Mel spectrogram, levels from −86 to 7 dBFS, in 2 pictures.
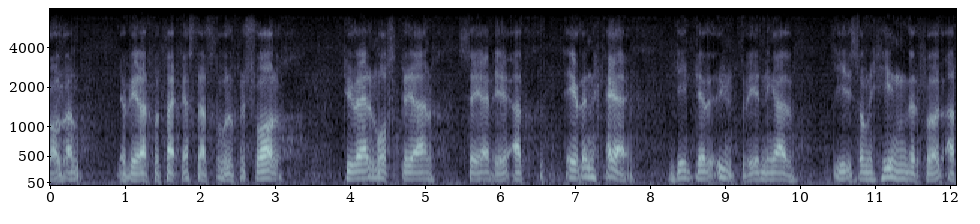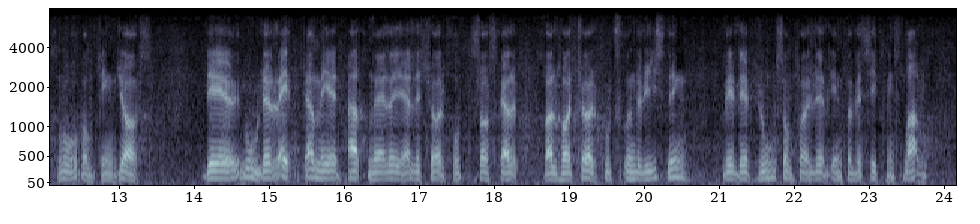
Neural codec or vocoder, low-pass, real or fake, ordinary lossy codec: autoencoder, 22.05 kHz, a latent of 192 numbers a frame, VITS, trained on many speakers; 7.2 kHz; fake; Opus, 16 kbps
